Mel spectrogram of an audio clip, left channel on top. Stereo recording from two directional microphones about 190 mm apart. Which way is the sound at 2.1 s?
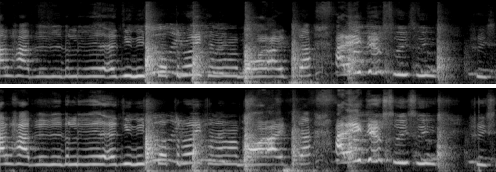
55° right (ahead or behind).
